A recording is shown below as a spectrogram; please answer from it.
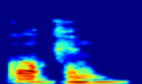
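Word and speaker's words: kochen: একত্রে কখেন।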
